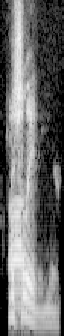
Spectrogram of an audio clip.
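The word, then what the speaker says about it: Michelinie: Is that how you pronounce his name? Michelini? Michelini, yeah.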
